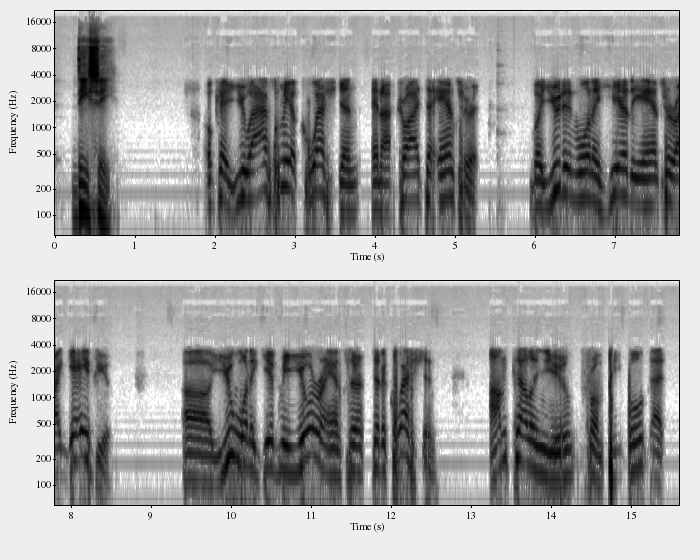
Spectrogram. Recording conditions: phone line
